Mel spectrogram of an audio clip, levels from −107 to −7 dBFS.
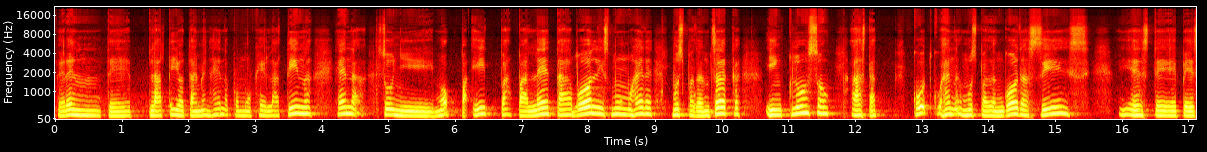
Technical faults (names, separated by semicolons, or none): echo leak; speech suppressed in double talk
